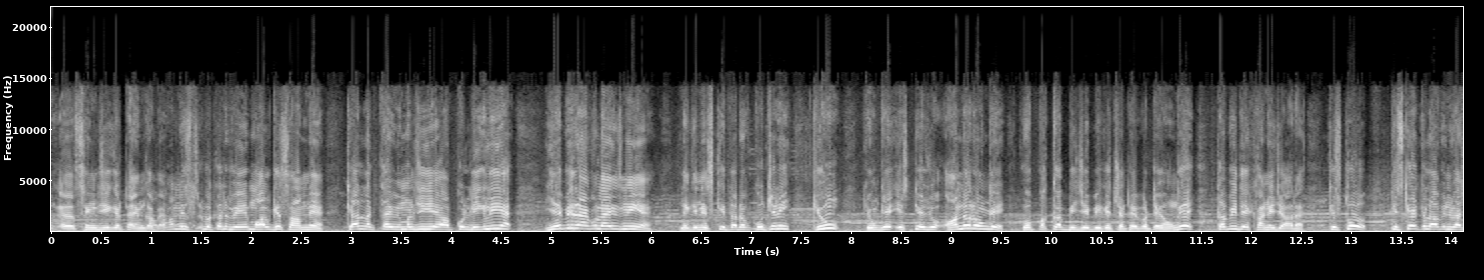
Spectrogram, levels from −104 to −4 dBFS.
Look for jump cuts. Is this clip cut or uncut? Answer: cut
